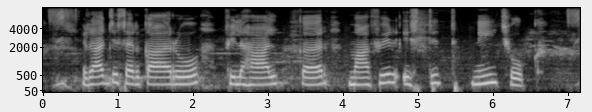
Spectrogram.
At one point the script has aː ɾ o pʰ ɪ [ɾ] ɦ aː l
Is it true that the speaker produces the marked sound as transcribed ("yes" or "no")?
no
